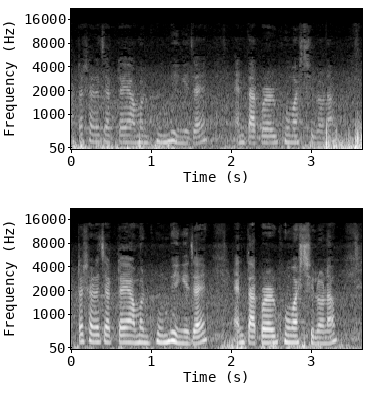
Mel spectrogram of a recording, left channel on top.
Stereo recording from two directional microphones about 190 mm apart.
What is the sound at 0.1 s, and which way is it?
Speech, 45° right (ahead or behind).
